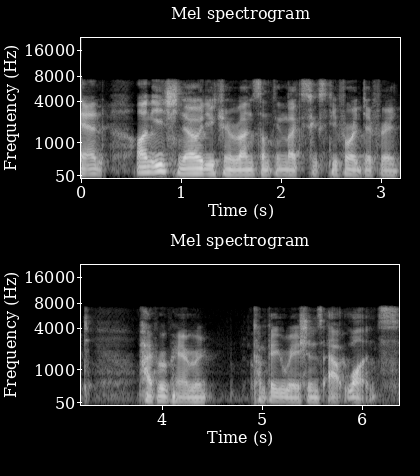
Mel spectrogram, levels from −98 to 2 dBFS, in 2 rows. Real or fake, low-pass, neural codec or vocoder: fake; 7.2 kHz; codec, 16 kHz, 4 kbps, FunCodec, trained on Chinese and English, 50 frames a second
